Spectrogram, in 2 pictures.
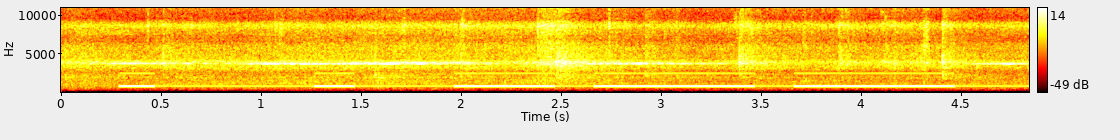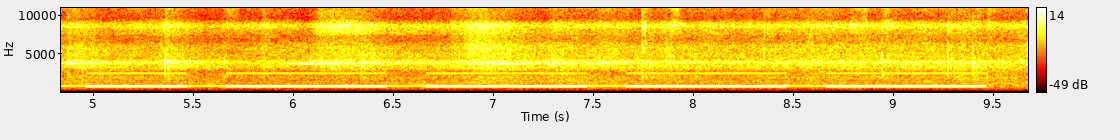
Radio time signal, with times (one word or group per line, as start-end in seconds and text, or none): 0.5-1.5 M
1.5-2.5 1
2.5-3.5 0
3.5-4.5 0
4.5-5.5 1
5.5-6.5 0
6.5-7.5 0
7.5-8.5 0
8.5-9.5 0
